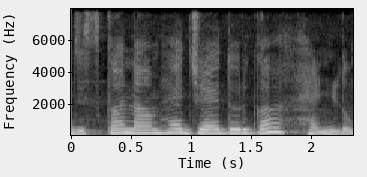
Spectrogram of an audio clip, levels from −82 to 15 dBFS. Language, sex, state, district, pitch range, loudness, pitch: Hindi, female, Odisha, Sambalpur, 215-240 Hz, -12 LUFS, 220 Hz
